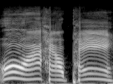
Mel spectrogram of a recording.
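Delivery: very slow, very high fake Chinese accent. Retelling what he said after causing a crash on a highway: put-on foreign accent. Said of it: "all my foreign accent people sound Chinese".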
